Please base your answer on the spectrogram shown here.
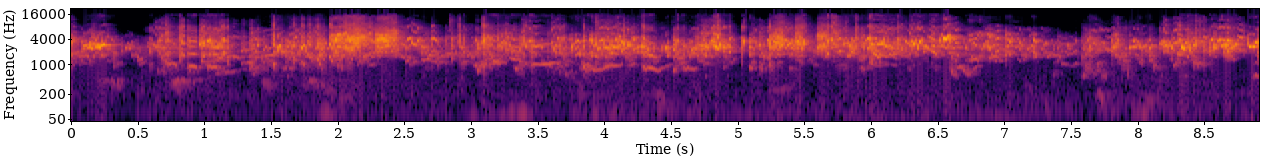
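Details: Constant chatter from a group of pet budgerigars: overlapping scratchy twitters and high squeaky notes form an unbroken babble, with a few louder harsh squawks standing out near the middle.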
